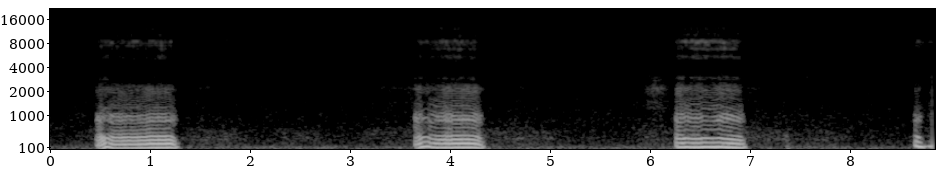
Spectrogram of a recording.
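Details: A male cat fast asleep, snoring and twitching as if dreaming: deep, buzzing snores on each breath, about 23 a minute, with quiet pauses between, over some static noise; ordinary snoring.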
